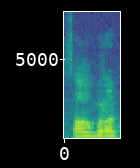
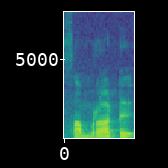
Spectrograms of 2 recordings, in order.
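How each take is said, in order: First: The first vowel is long. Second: The first vowel is short. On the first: The speaker calls it wrong. "എന്ന് പറയണ്ട" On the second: The speaker calls it right. "എന്ന് പറഞ്ഞാൽ മതി"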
